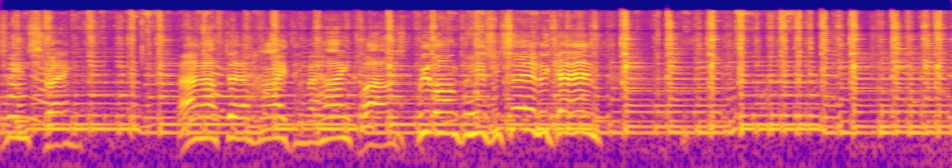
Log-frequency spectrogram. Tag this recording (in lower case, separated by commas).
music, male singing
